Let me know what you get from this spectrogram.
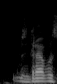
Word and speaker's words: Zdravo: ¿Es Dravo? No. ¿Cómo se dice hola en esloveno? – Zdravo, sí.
